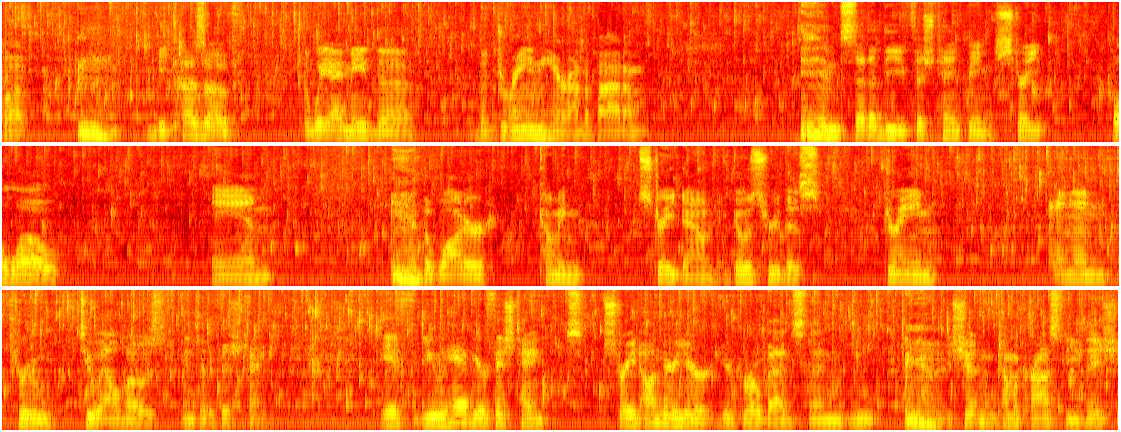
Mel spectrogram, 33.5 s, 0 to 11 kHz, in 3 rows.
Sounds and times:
Speech: 0.0 - 0.3, 1.5 - 2.4, 3.0 - 4.2, 4.8 - 6.5, 8.1 - 10.5, 11.1 - 11.8, 13.3 - 14.0, 15.3 - 17.0, 17.6 - 19.4, 20.0 - 20.6, 21.6 - 25.1, 26.1 - 33.5.

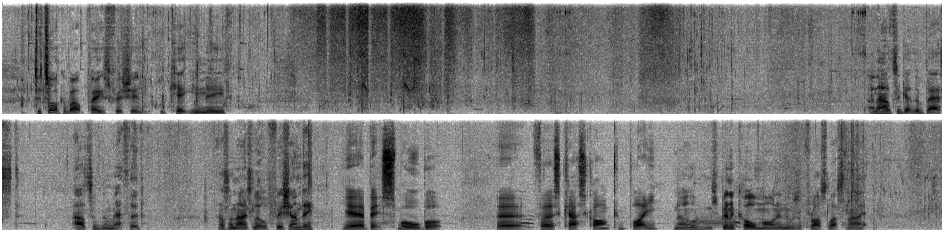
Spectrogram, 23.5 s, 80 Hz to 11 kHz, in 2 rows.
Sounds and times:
Speech: 10.8 - 12.0, 14.4 - 17.2, 18.0 - 22.6.

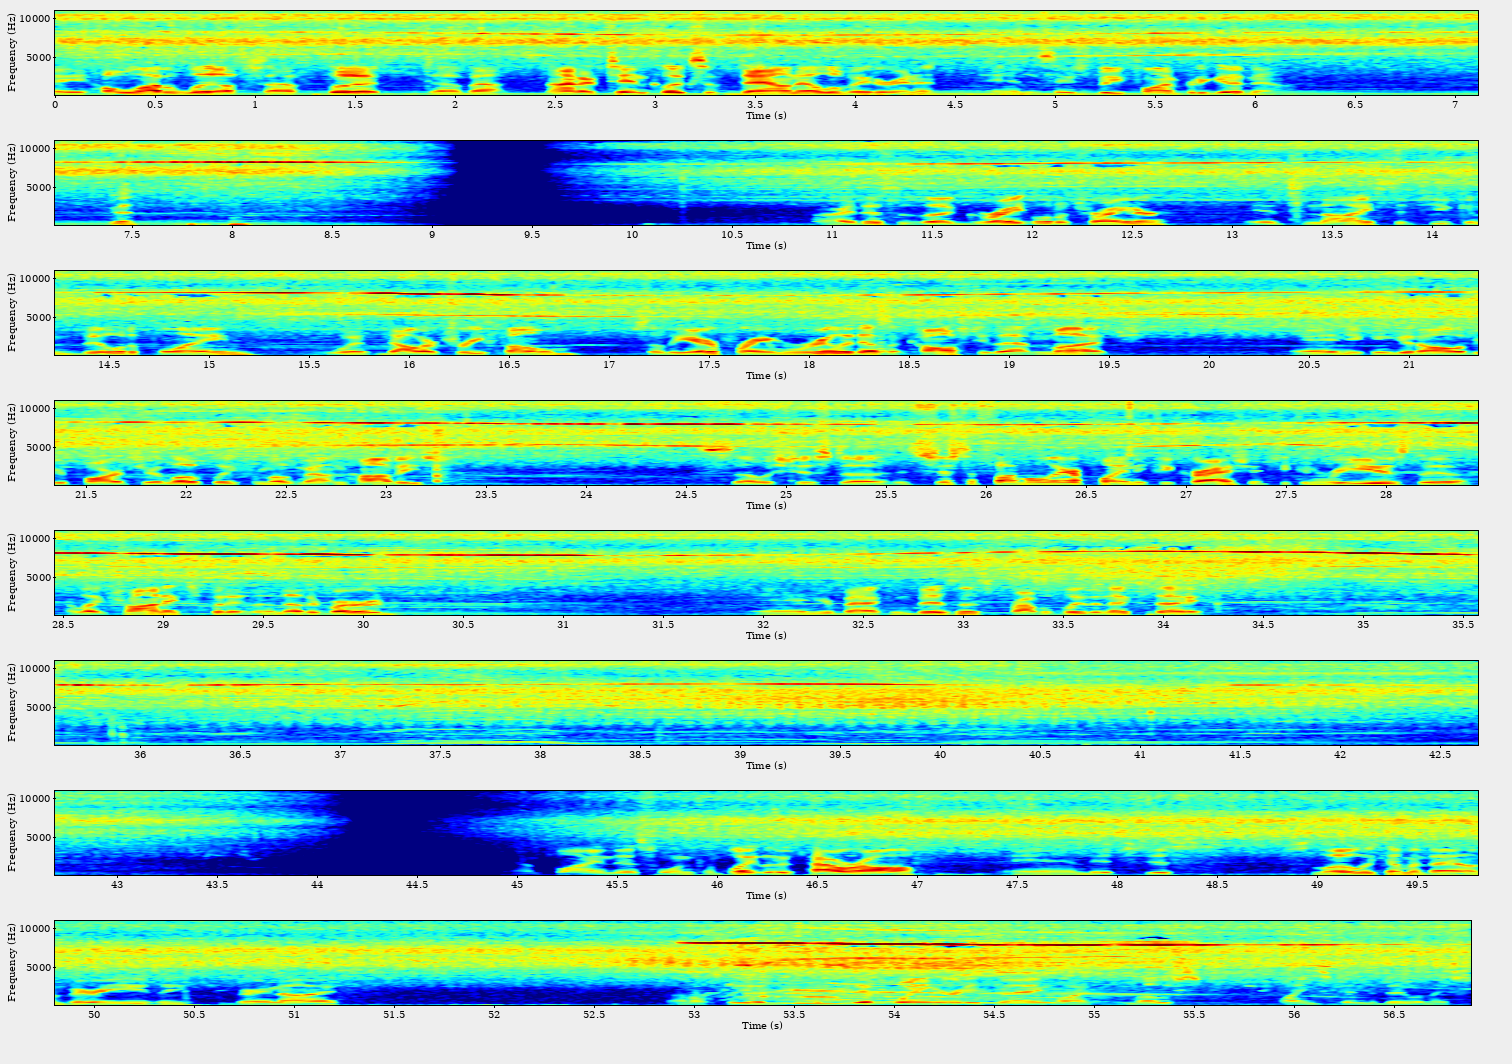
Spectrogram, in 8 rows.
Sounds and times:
Speech: 0.0 - 6.2, 7.4 - 7.6, 10.9 - 19.7, 20.4 - 23.3, 24.6 - 30.2, 32.0 - 34.2, 45.0 - 51.3, 52.9 - 56.8.

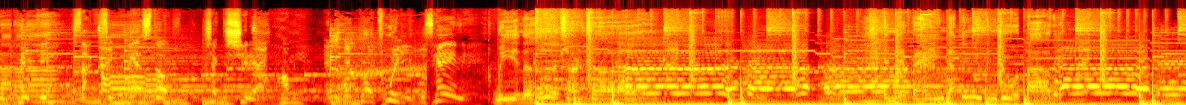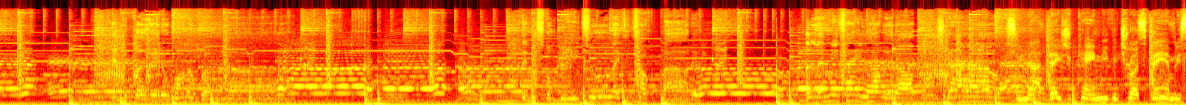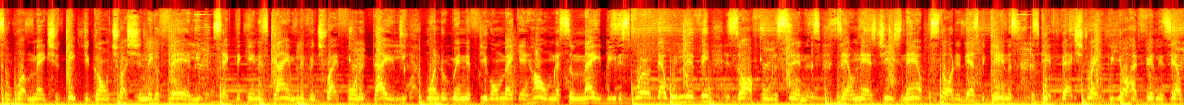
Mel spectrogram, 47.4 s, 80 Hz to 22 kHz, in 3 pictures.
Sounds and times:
Music: 0.0 - 47.4.

